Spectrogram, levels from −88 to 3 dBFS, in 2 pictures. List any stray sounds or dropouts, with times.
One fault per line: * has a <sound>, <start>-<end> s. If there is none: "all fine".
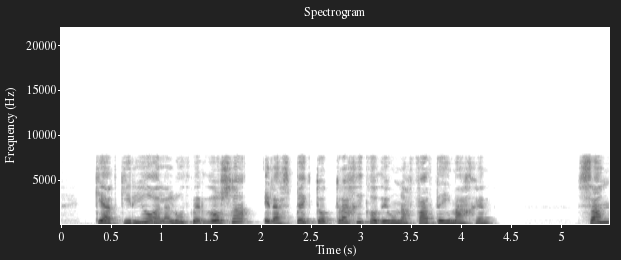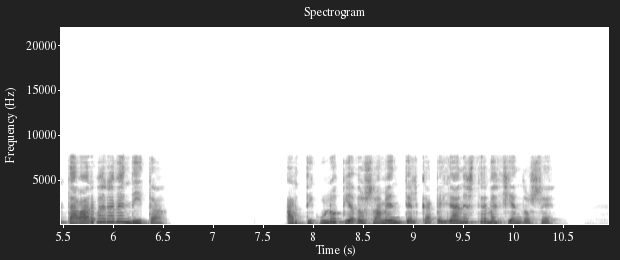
all fine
